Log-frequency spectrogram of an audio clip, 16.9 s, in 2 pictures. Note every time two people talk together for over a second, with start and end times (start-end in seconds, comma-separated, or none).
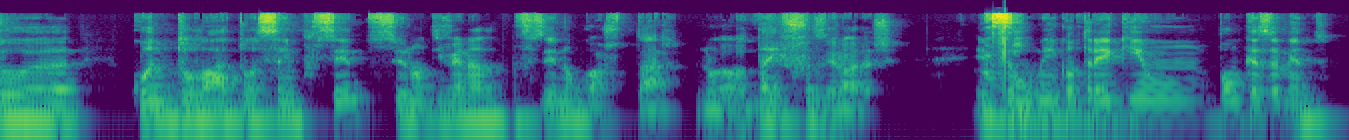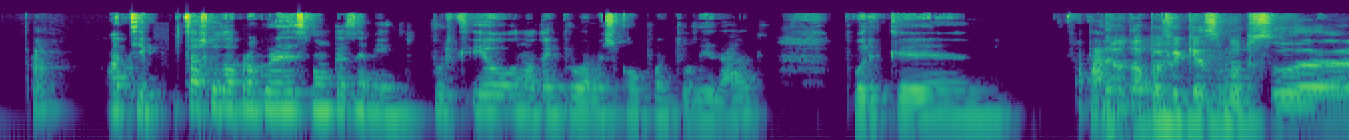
none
